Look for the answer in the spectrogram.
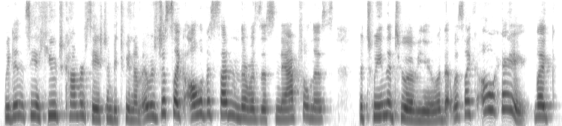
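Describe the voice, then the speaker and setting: A woman's voice: high voice, animated, a little fast, warm tone. A woman co-hosting a podcast, speaking in a casual, conversational way. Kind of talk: casual chat.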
